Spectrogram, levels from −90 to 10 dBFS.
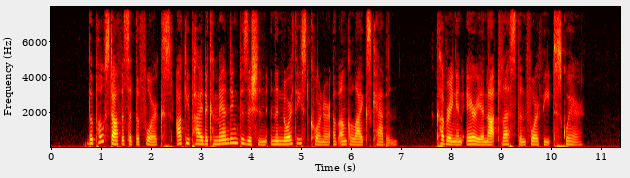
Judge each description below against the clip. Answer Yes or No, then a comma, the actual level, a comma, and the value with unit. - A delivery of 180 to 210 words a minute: No, slow, 135 wpm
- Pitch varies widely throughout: No, average, 3.6 semitones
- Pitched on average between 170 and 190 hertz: Yes, medium, 185 Hz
